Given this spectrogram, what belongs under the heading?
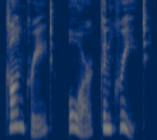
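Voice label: "concrete", English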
